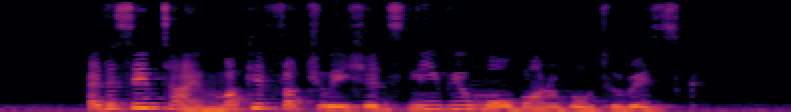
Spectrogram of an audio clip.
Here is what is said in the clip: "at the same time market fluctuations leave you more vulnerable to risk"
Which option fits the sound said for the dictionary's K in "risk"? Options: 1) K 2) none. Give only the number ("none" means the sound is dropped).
1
